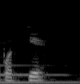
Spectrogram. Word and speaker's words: Poitiers: Desde este terminal debía tomar el tren hacia Poitiers, que se pronuncia Poitiers, sin mover mucho los labios y listo.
